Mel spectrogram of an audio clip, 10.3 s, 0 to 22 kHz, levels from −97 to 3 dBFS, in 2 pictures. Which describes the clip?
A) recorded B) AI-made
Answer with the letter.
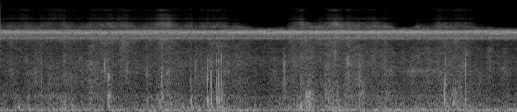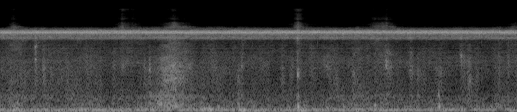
B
